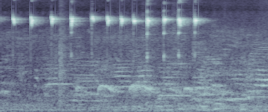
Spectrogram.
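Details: Female lovebird in lively, gacor voice: sharp, high chips repeat evenly about three times a second for three seconds, then stop; faint lower warbling and room noise run underneath.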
